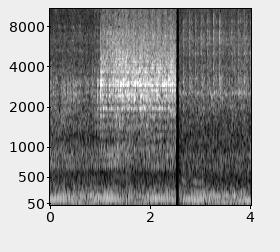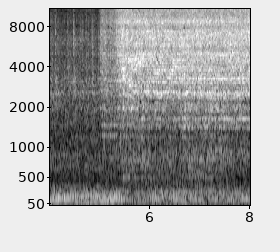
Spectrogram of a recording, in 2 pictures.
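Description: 36-inch circular sawmill blade ripping through a log, a hissing cutting noise that comes in about a second in and again from about halfway through, over the steady low drone of the engine driving the saw. A sudden brief dropout about two and a half seconds in.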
